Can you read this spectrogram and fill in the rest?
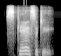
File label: "scarcity", Indian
